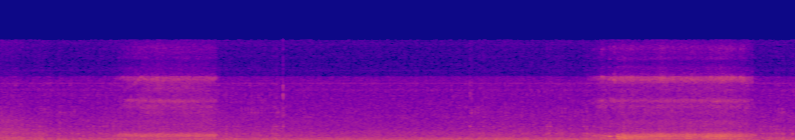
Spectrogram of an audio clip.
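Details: Sleeping Shih Tzu named Ozzy, eyes open, snores twice: a soft rasping inhale near the start, then a longer, louder grating snore about five seconds later, in a quiet room.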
